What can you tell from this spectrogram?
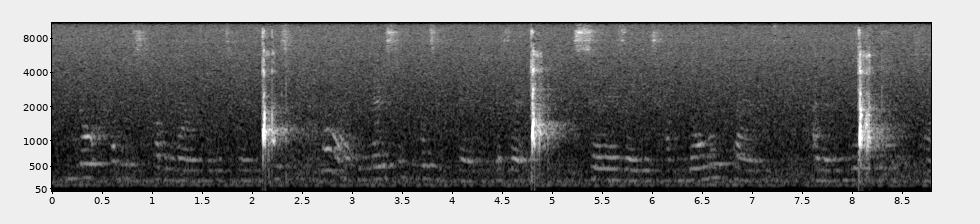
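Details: A 1-week-old baby with hiccups; three abrupt, sharp hiccup catches about every three seconds, roughly 20 a minute, with soft voices in the background; hiccups.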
